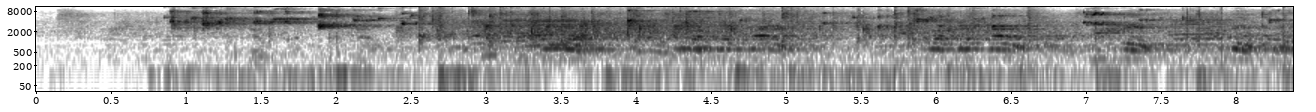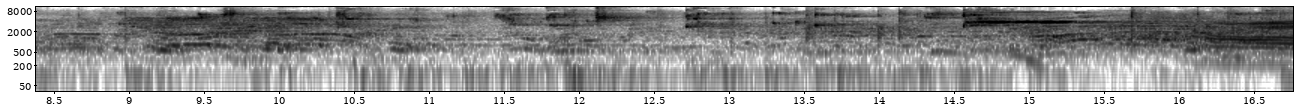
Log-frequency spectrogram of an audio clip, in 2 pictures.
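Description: Basketball game in a school gymnasium: many overlapping voices from players and spectators, over a basketball bouncing and feet thudding on the hardwood court. It starts fairly quiet, and the voices and thuds pick up about a second in.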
